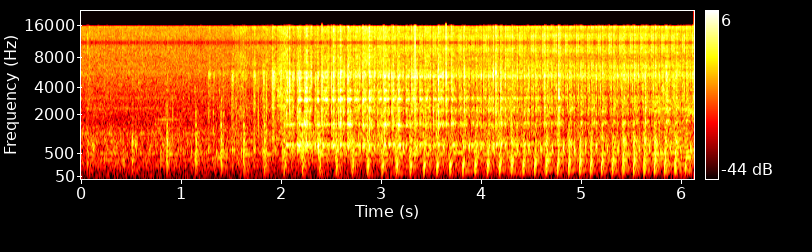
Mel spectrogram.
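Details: Jensen 20G steam engine, bought used, with a non-factory rubber or silicone cylinder seal; sharp, regular bumping knocks about three per second, strengthening with speed, from a seal fragment loose in the cylinder. Fixed by remaking the seals properly.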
